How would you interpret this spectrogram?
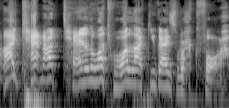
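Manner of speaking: slow, high skeleton voice; clattering jaw cackling skull. Acted. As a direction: rattle it out like a skull. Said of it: "I'm trying to find a more skeleton voice".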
